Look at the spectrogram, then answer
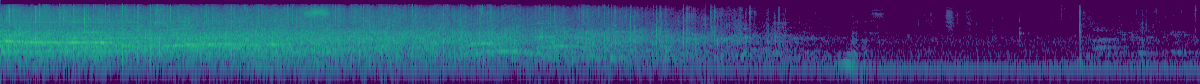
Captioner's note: cheers and applause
